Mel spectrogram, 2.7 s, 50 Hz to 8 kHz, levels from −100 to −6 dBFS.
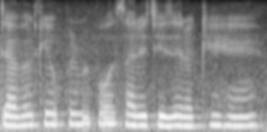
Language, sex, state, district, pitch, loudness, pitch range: Hindi, female, Arunachal Pradesh, Papum Pare, 210 Hz, -13 LUFS, 200-220 Hz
